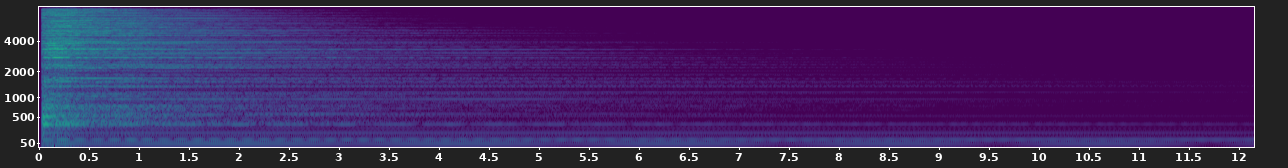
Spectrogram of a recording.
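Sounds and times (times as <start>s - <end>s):
cymbal: 0.0s - 7.2s.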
